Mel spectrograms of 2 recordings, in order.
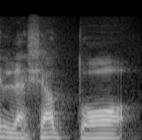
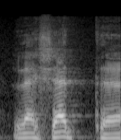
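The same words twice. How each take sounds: First: لشتا with thick t and dark o-like ending; wrong heavy t. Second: لشتی with thin t, mouth opening; light ta. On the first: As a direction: show the mistaken emphatic t in لشتا. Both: Shown as a demonstration.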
